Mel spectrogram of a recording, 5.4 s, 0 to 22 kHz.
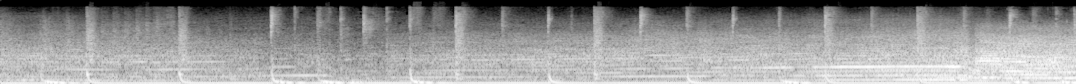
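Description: Porsche Cayman GT4 race cars run on a circuit during qualifying, engines revving hard through repeated upshifts and downshifts, loud and close, with a steady drone underneath.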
